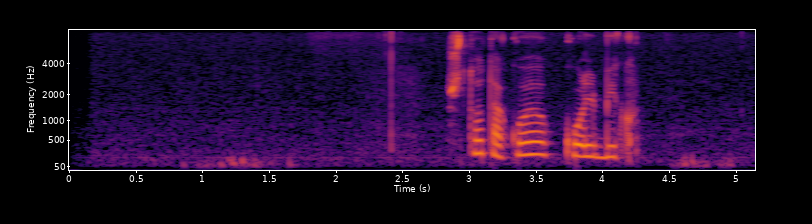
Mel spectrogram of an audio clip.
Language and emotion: Russian, neutral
